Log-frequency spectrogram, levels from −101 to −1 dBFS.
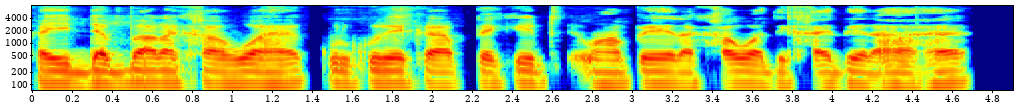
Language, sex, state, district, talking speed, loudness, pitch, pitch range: Hindi, male, Bihar, Muzaffarpur, 195 wpm, -18 LUFS, 110 Hz, 105-110 Hz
